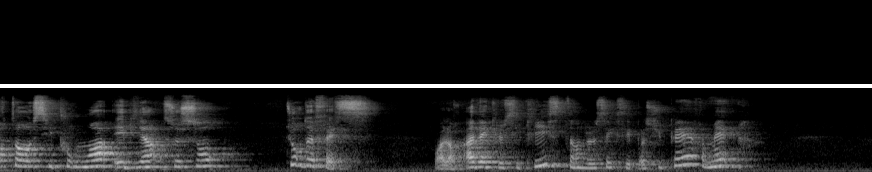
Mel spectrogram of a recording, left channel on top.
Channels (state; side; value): silent; left; 58 dB below the other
